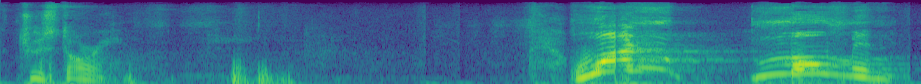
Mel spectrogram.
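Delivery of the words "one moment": high, drawn-out exclamation; dramatic preaching cry. Real, not acted. Preacher driving home a fallen pastor's story, dramatic cry. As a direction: let each word ring out high, then pause.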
